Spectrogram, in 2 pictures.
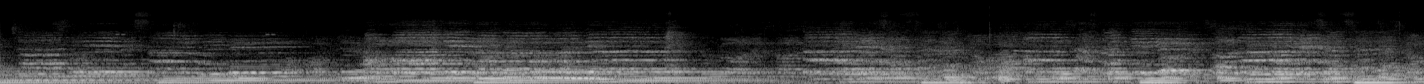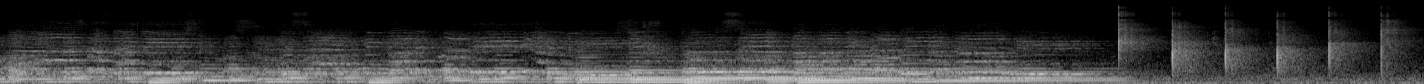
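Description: Mixed choir singing in parts, with held low bass notes under the moving upper voices. Near the end the singing drops away and sharp hand claps begin.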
